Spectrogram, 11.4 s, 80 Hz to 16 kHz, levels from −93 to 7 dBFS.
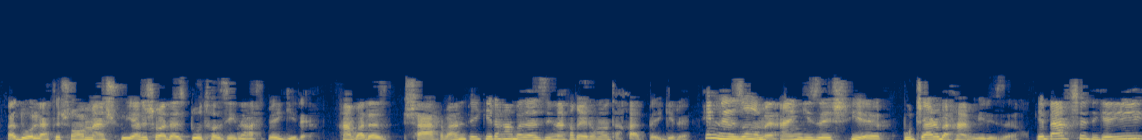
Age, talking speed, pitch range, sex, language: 30-49, 175 wpm, 185-245 Hz, female, Persian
